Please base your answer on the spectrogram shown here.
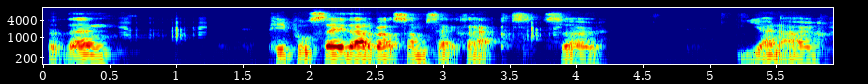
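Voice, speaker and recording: A British woman YouTuber builds a model kit while chatting casually to herself in a self-deprecating ramble. Her voice is bass-deep and warm, delivered flatly at a slow pace, and the recording sounds dull and lo-fi.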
